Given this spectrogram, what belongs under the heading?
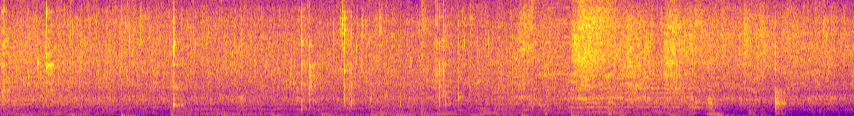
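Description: Ground spice paste frying in hot oil, a loud continuous sizzle with repeated scraping stir strokes against the pan in a steady rhythm.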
